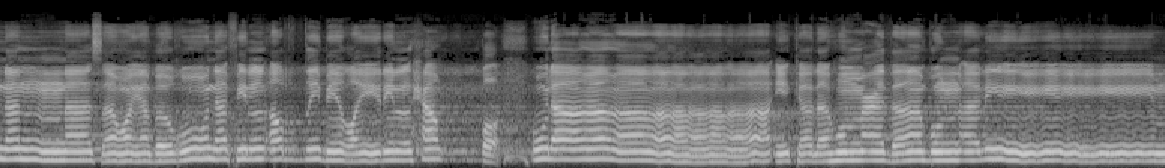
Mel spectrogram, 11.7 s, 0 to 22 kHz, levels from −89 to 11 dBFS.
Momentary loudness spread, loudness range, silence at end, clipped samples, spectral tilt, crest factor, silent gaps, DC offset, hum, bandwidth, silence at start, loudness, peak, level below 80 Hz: 5 LU; 1 LU; 0 s; under 0.1%; -4 dB/octave; 14 dB; none; under 0.1%; none; 14 kHz; 0 s; -13 LUFS; 0 dBFS; -66 dBFS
